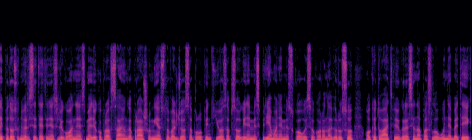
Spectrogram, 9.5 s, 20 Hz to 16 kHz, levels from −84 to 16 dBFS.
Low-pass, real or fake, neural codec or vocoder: 10.8 kHz; real; none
